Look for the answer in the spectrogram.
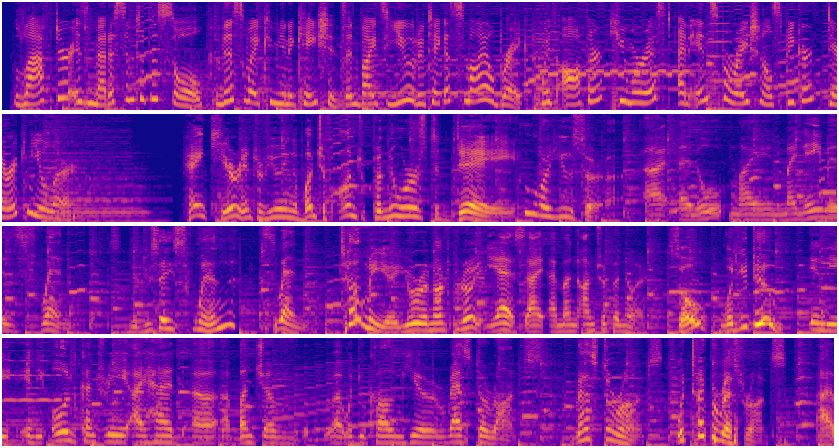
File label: Radio sketch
